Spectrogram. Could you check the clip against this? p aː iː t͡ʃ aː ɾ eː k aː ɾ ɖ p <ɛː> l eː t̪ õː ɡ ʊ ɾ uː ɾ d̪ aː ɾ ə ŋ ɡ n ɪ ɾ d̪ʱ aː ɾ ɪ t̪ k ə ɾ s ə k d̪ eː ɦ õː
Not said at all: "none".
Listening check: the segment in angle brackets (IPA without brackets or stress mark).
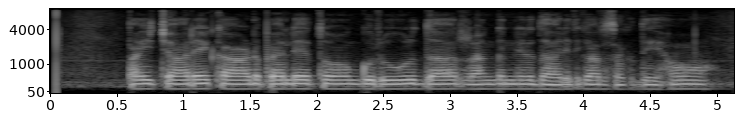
ɛː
